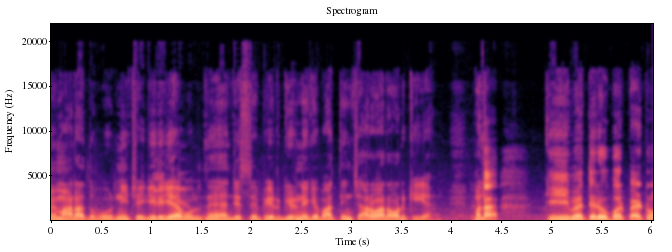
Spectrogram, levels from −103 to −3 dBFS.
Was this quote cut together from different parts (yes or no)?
yes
